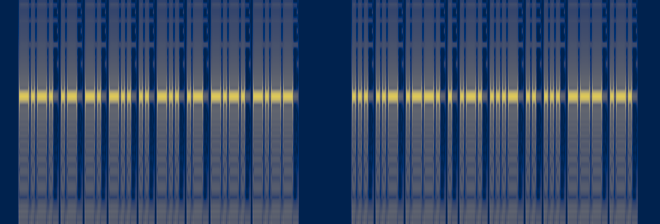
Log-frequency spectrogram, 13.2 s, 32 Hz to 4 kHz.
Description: Morse code, heard as a keyed tone, about 20 wpm, 500 Hz. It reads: CANDIDACY SUPERVISOR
